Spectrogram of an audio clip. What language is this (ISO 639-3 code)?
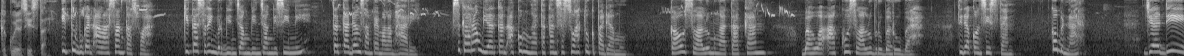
ind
